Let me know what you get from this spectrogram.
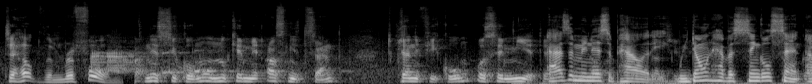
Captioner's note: through translator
